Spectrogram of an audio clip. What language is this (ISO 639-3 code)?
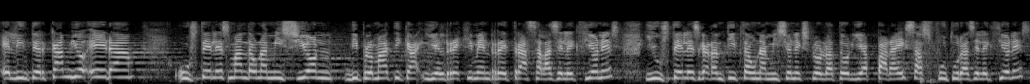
spa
